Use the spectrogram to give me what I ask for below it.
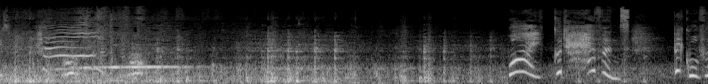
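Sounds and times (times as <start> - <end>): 
express train approaching on the tracks: 0.0 - 7.0.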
